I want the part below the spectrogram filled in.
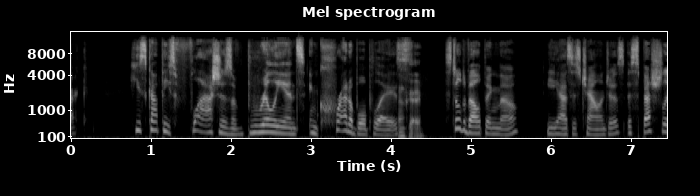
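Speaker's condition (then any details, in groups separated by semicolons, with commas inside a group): No condition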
